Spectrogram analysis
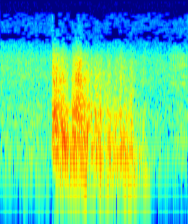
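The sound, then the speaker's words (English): A ship's cannon fires one shot into an enemy vessel's rigging during a naval battle: a single sudden heavy boom with a rough, rumbling body that holds for about a second before cutting off. No voices are heard. “Gunlayers, change point of aim. Fire into our rigging. Ready? Fire!”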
